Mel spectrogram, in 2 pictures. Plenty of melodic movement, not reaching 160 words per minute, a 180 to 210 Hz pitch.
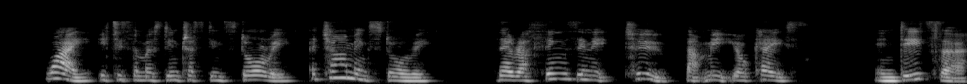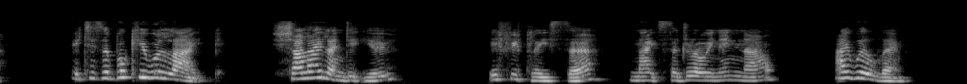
Yes: wide, 6.3 semitones; average, 145 wpm; high, 190 Hz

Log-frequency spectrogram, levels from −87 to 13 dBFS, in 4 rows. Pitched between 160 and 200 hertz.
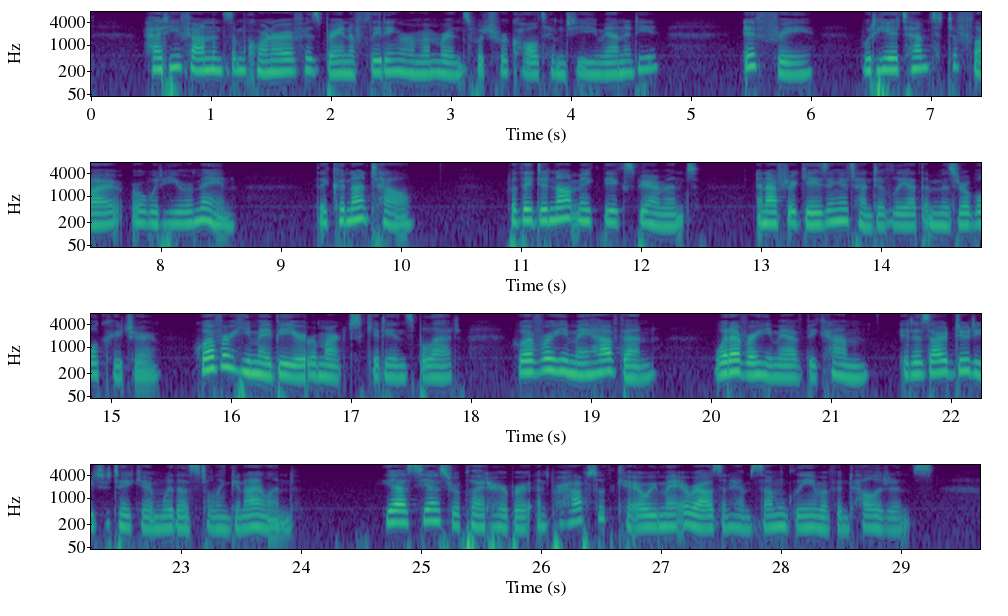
Yes: high, 190 Hz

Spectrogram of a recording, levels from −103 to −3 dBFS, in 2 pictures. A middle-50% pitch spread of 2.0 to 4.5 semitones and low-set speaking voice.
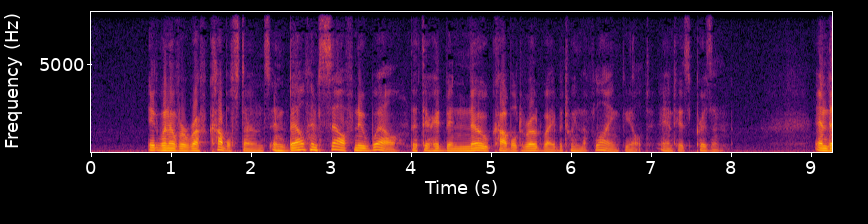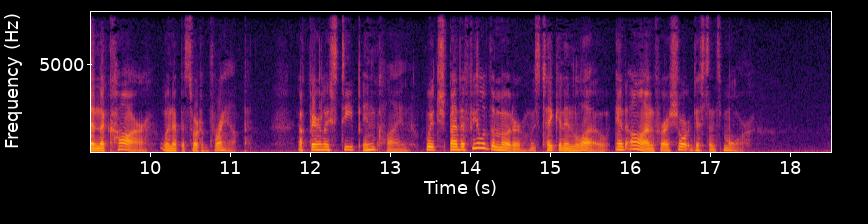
No: average, 5.1 semitones; low, 125 Hz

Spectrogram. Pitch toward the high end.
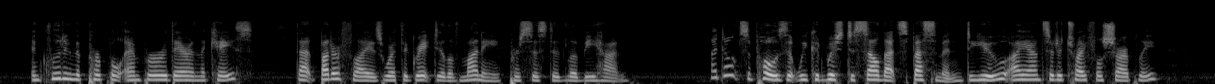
Yes: high, 205 Hz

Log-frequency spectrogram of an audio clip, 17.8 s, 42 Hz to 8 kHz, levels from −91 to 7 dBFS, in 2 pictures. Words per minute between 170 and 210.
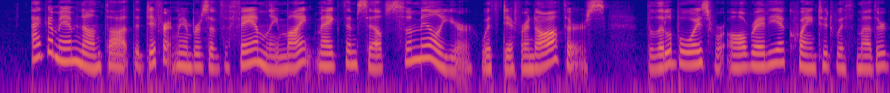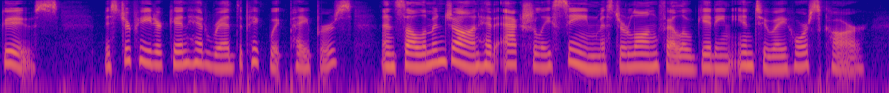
No: average, 150 wpm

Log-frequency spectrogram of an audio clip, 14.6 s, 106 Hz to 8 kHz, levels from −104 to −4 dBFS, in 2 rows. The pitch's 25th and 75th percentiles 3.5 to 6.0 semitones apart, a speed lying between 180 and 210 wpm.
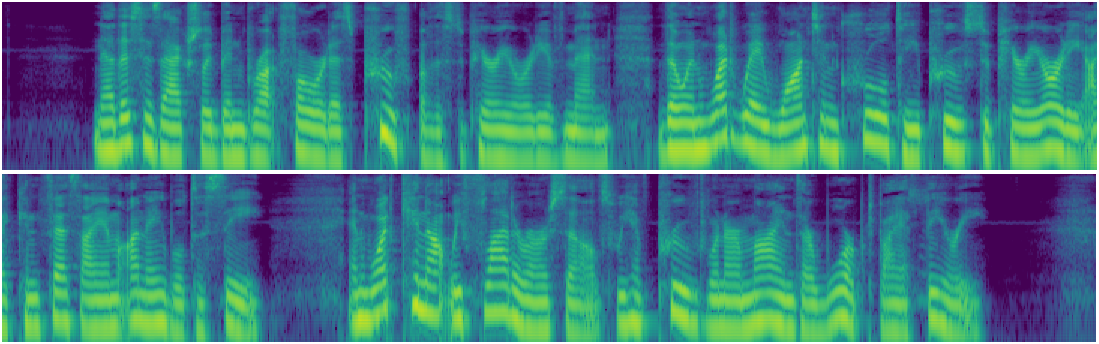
Yes: average, 3.9 semitones; average, 195 wpm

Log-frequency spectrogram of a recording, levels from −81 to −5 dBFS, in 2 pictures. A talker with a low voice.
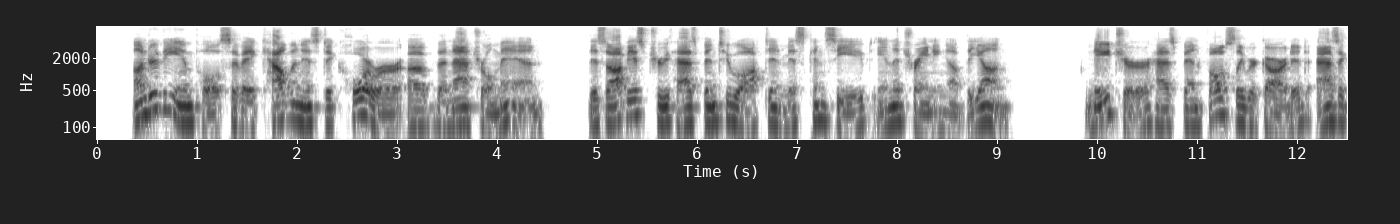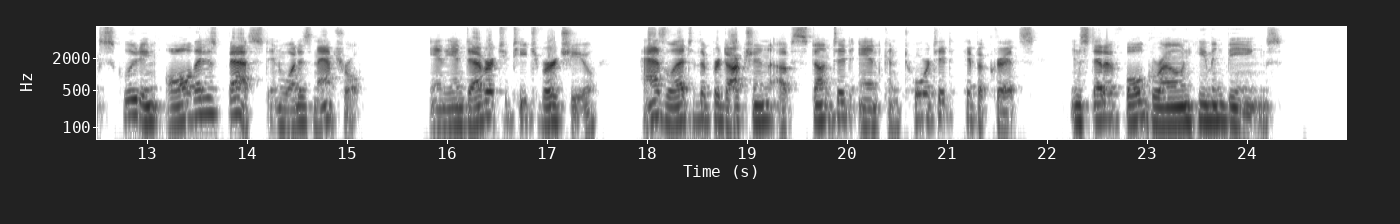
Yes: low, 125 Hz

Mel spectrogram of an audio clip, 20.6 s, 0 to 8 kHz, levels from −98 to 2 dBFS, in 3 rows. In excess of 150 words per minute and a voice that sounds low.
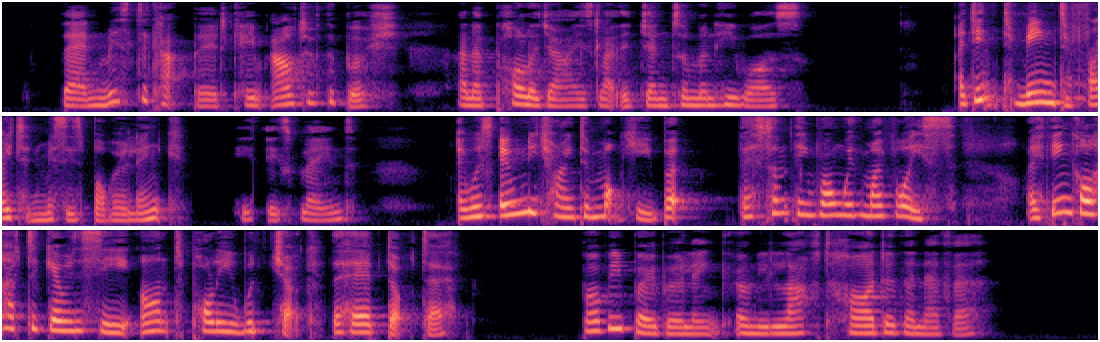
No: average, 170 wpm; high, 215 Hz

